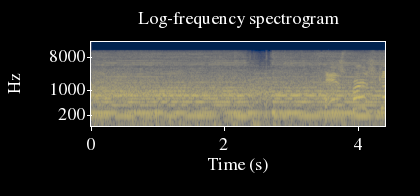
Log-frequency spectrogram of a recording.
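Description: Arena goal horn blaring one long, steady chord over crowd noise, celebrating a home-team goal.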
